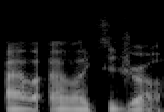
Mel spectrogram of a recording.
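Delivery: soft, flat, level, expressionless monotone. Describing how a woman answered a question, imitating a flat monotone. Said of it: "she spoke in a very monotone way".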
